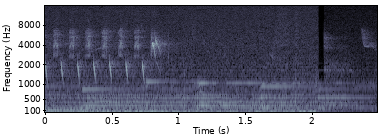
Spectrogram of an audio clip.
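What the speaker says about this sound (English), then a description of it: "All those birds." Small birds chirp in a quick repeated series of bright tweets near the start, then fainter calls continue over a low steady background hum at an outdoor bottle dump.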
